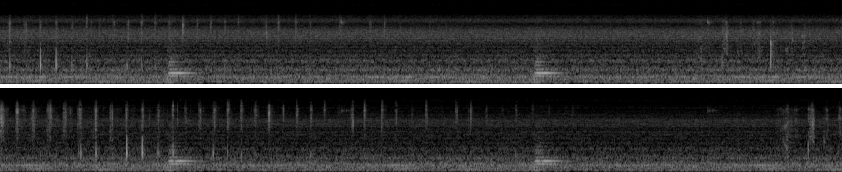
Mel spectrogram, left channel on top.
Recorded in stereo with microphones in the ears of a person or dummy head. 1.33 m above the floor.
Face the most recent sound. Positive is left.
turn(degrees=45)  # may be behind; listen again after turning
